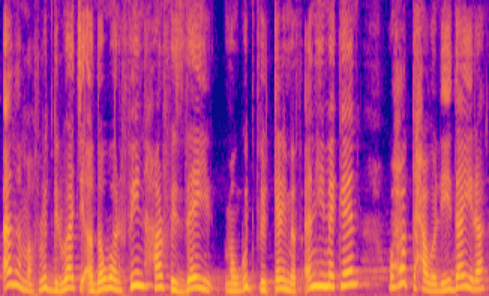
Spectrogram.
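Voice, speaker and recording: An Egyptian woman teaching kindergarten children the letters, drawing out each sound and word slowly. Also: on the high side, lively intonation, darkish tone, soft background music. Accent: Egyptian Arabic. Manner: slow, drawn-out sounding of letters and words. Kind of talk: children's phonics lesson.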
